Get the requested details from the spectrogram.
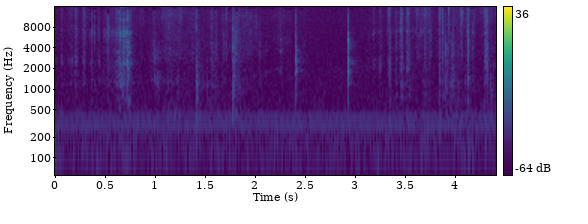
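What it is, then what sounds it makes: Dry bar soap. A metal knife blade repeatedly shaves and scrapes thin crunchy flakes off the edge of a palm-sized, solid white bar of dry Dalan soap held in one hand. The crisp, bright scraping clicks and crackles come in quick uneven bursts over a steady low hum.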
